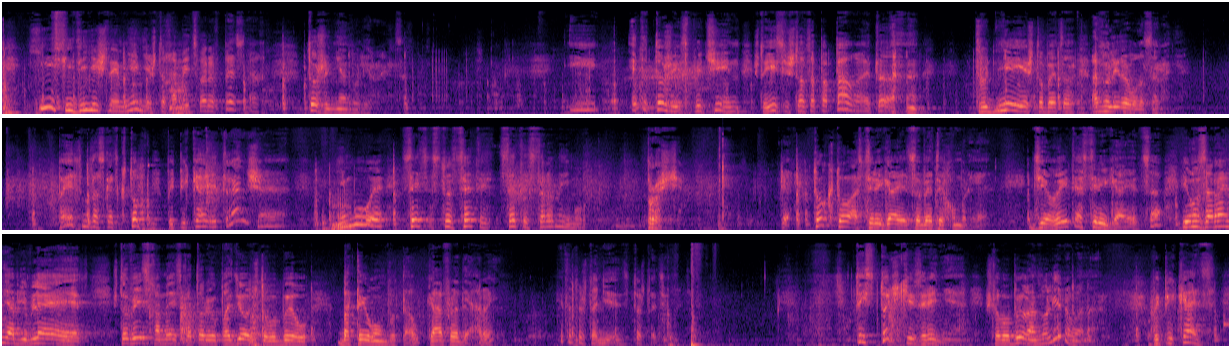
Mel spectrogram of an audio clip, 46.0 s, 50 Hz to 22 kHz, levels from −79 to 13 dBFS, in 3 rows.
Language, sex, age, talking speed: Russian, male, 60-79, 100 wpm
